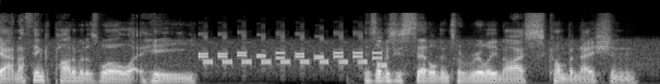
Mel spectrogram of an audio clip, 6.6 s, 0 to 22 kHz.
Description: Multi-frequency trunk signalling (R2, with the far end's replies), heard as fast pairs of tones, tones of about 100 ms, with hum. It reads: 5593751887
